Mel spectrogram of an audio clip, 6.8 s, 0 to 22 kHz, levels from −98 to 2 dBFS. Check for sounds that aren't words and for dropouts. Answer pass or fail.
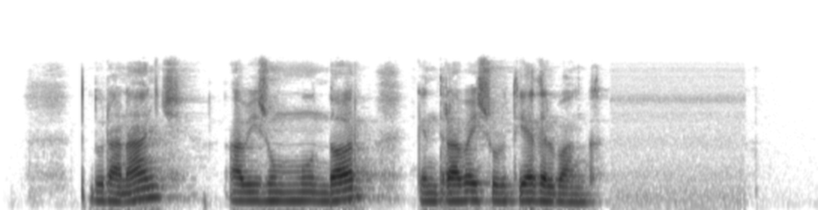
pass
